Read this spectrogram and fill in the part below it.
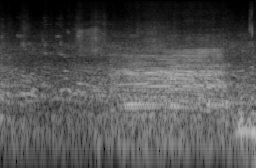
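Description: A cow at a cattle market in Cumilla lets out one drawn-out, nearby moo midway through, over a noisy crowd background.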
